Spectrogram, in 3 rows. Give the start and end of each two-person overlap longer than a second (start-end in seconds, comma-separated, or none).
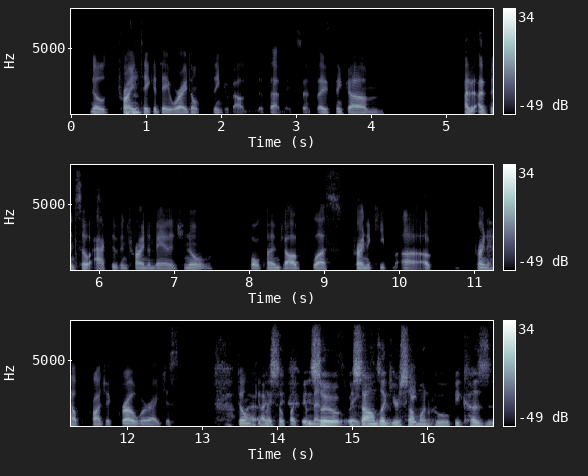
13.6-16.1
